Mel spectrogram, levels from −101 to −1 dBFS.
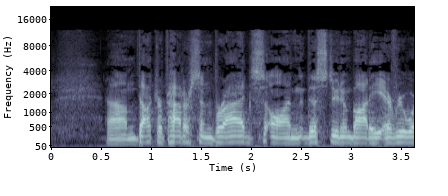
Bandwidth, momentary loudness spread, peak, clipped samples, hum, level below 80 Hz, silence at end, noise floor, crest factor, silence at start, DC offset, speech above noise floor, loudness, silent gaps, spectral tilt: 12.5 kHz; 4 LU; -6 dBFS; under 0.1%; none; -62 dBFS; 0 s; -52 dBFS; 22 dB; 0.1 s; under 0.1%; 25 dB; -28 LUFS; none; -5 dB/octave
